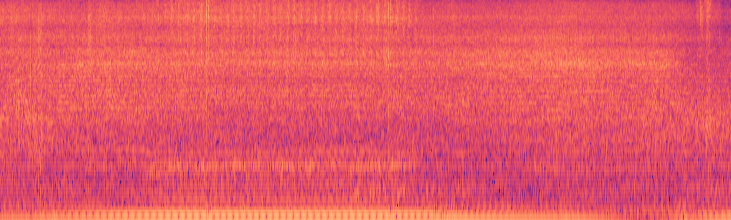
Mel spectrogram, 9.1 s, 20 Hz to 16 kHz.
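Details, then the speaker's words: 1989 Honda CRX Si, 5-speed manual, no catalytic converter, cold start: catches with slight belt squeak and settles into fast, steady idle around 2000 rpm that stays raised; high cold idle. "It idles kind of high. Cold start, idles at about $2 grand."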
